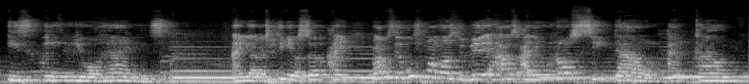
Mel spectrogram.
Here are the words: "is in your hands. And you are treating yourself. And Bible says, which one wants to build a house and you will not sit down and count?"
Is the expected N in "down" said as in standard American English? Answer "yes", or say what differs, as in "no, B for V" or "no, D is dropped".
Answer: yes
